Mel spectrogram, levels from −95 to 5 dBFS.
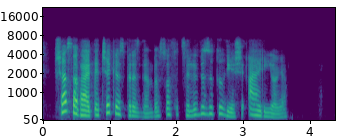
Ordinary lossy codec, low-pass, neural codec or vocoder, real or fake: Opus, 32 kbps; 7.2 kHz; codec, 44.1 kHz, 3.4 kbps, Pupu-Codec; fake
